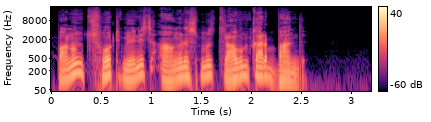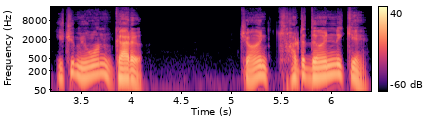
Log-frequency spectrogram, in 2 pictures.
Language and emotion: Kashmiri, angry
